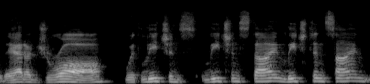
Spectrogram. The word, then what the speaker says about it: Liechtenstein: They had a draw with Liechtenstein. Am I saying it right? How do you say it? Nope, Liechtenstein. Liechtenstein. Thank you, Rich.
